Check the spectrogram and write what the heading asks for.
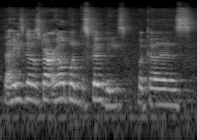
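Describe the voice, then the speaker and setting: A woman's voice: fairly high pitch, fairly even intonation, moderate pace, a little mellow. A woman co-hosting a podcast, talking casually and trailing off with lots of fillers. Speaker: podcast co-host. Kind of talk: casual chat. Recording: roomy echo, faint background hiss.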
